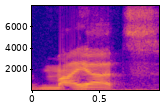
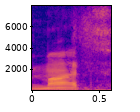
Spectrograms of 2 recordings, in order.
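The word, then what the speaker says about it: Maat: Feather of Mayat, or Mat, or however people want to pronounce it, spell it. Well, it's M-A-A-T.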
